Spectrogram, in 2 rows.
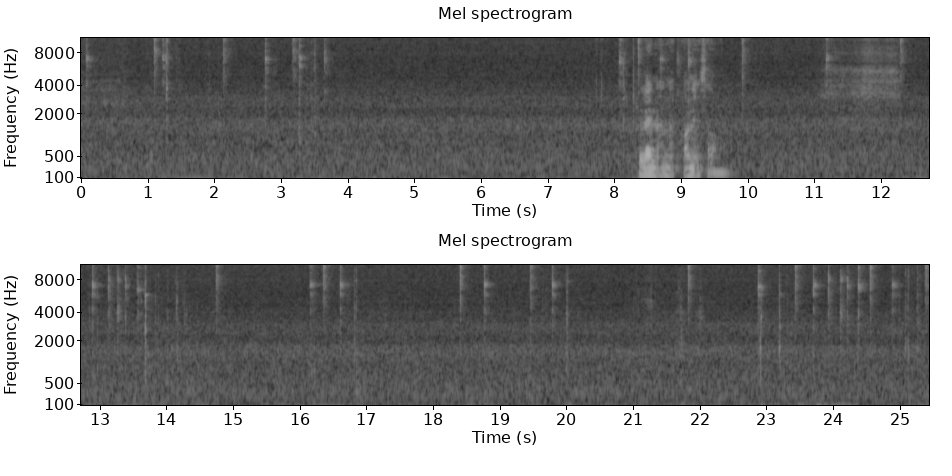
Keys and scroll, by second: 1.4 alt+shift+q, 14.1 alt+r, 16.8 alt+w, 20.0 e, 21.6 j, 22.2 j, 23.2 typing, 25.1 alt+w.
